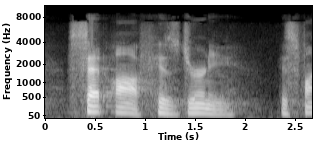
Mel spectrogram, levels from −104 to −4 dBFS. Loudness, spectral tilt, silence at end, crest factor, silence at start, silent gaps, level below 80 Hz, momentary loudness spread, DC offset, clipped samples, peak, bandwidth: -21 LUFS; -5.5 dB/octave; 0 s; 24 dB; 0.25 s; none; -52 dBFS; 16 LU; under 0.1%; under 0.1%; 0 dBFS; 8.8 kHz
